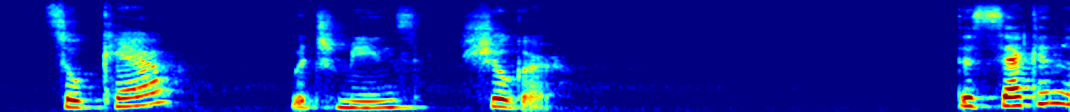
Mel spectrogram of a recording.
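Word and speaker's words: Zucker: here is Sika Sika which is simply pronounced like a k here we have the example of the word so care so care which means sugar the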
